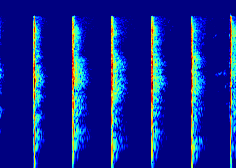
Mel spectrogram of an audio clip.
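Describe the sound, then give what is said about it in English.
One person claps six times for a Supreme Court nominee, slow and evenly spaced, each clap sharp with a brief ringing tail, over a faint steady low hum. “That's me clapping for her.”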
